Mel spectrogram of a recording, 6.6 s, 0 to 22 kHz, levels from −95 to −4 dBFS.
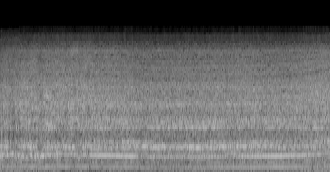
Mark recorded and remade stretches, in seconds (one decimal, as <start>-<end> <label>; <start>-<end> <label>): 0.0-1.8 remade; 1.8-6.6 recorded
